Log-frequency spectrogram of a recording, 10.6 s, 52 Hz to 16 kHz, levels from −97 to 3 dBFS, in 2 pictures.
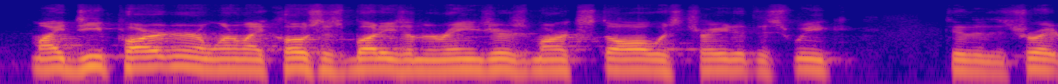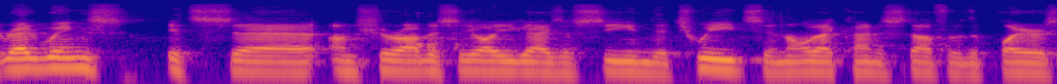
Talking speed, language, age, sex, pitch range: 255 wpm, English, 30-49, male, 120-140 Hz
